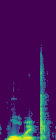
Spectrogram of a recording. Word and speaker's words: Warwick: I always pronounce it Warwick because that's how it is in the UK.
